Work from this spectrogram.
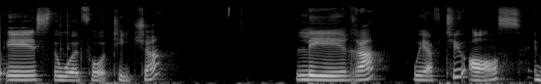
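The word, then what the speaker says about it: Lehrer: the second syllable and the second R is not pronounced because it's the last letter of the word so Li da and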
